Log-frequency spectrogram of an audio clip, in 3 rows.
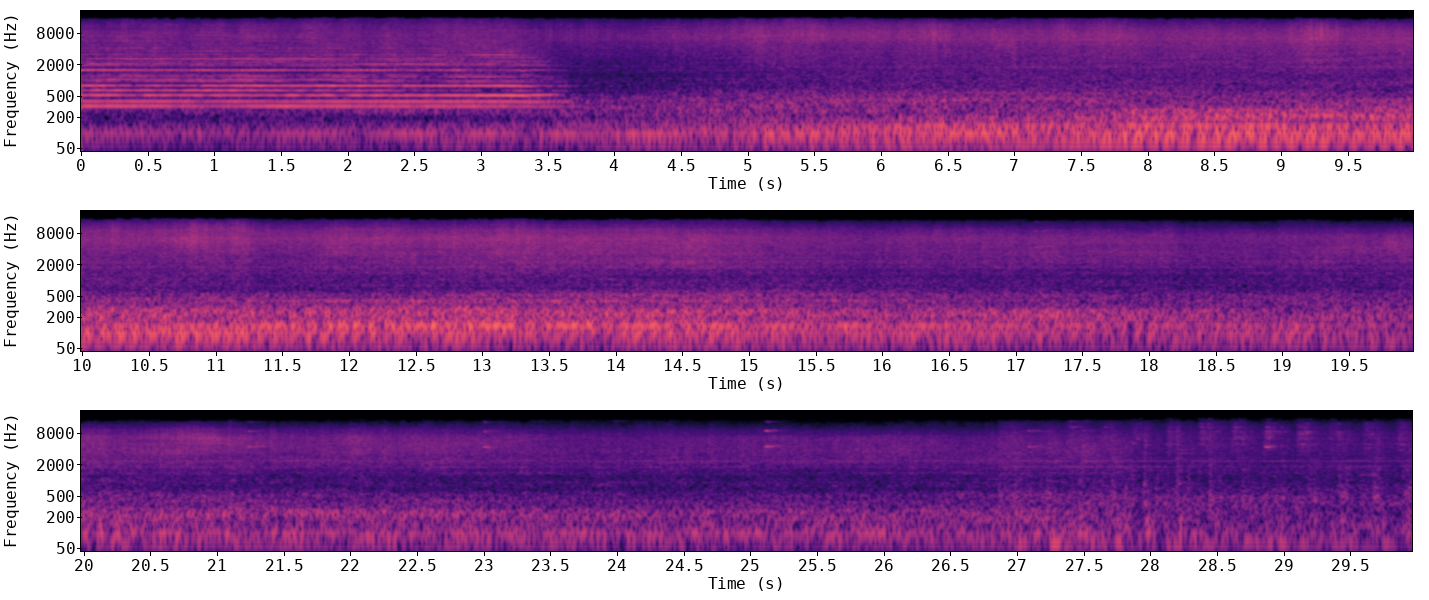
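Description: The horn of BNSF GE C44-9W locomotive 4515 sounds one long chord that cuts off about three and a half seconds in. Then comes the rumble of the passing locomotives and the clickety-clack of a manifest freight's cars rolling by, growing louder and then slowly fading.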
